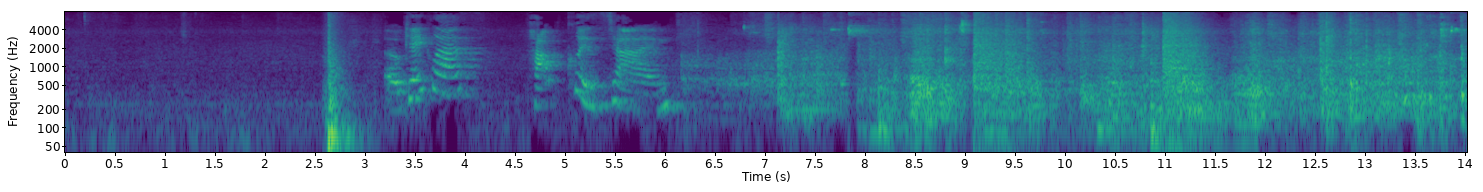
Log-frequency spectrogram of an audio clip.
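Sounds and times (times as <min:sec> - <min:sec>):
bangs thuds and clatter: 0:02.6 - 0:03.1, 0:08.2 - 0:13.7.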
